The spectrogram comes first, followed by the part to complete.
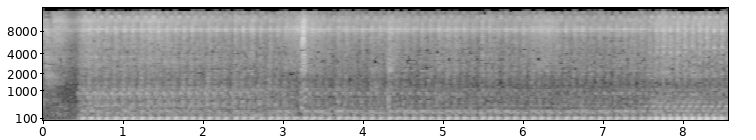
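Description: Motorcycle engine idling steadily with a fast, even pulsing beat, starting about half a second in and getting louder near the end.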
